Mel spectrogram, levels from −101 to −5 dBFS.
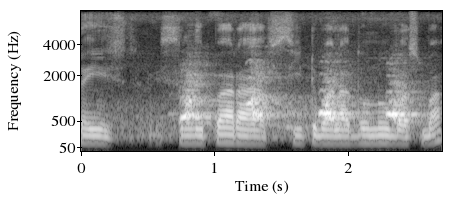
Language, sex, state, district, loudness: Bhojpuri, male, Bihar, East Champaran, -17 LUFS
